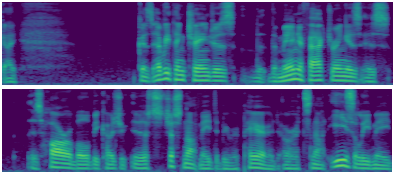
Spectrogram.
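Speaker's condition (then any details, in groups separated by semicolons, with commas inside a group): No condition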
